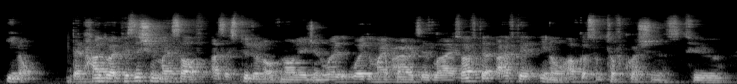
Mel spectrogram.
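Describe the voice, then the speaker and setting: A man's voice: medium pitch, fairly even intonation, quick pace, a little hiss or hum. A man from England, a podcast guest thinking aloud candidly, often restarting his sentences. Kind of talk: casual interview chat. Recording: roomy echo.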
